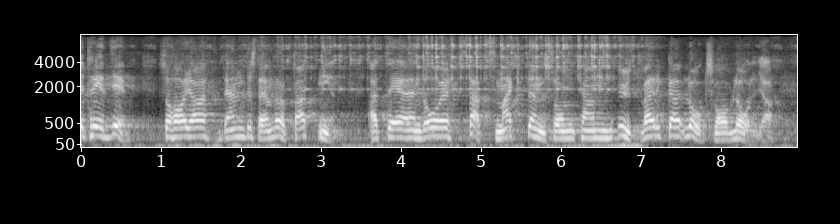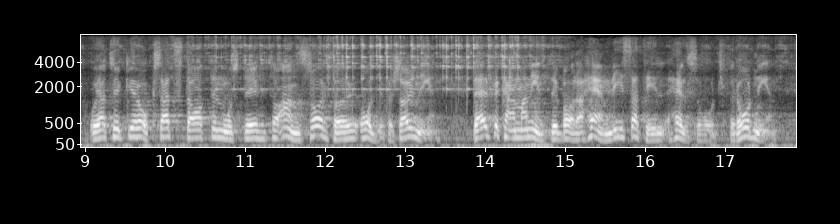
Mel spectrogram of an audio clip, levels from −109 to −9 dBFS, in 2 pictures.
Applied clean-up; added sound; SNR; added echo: none; Glass; 14 dB; reverberation time 2.8 s.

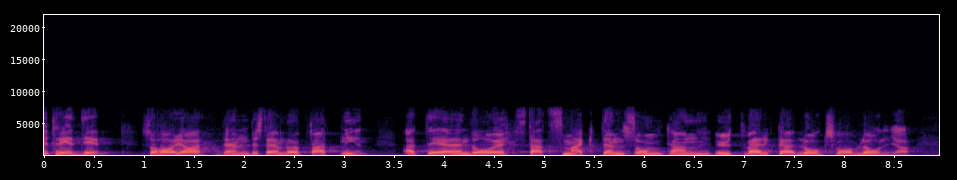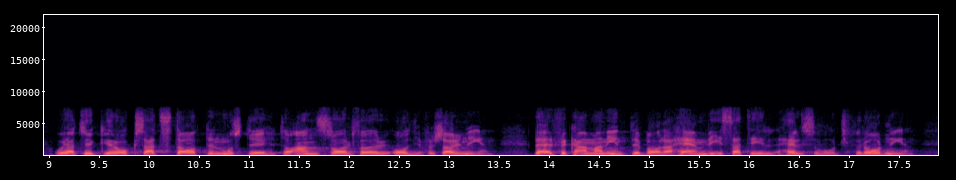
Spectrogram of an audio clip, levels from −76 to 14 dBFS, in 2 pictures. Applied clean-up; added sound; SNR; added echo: none; none; none; none.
